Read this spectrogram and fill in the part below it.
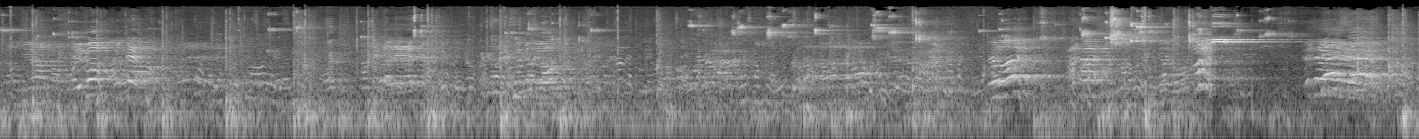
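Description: A basketball bounces on a hard floor in a large echoing hall.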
